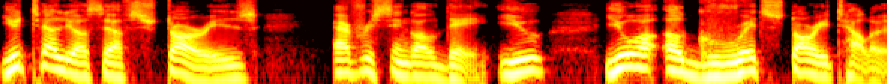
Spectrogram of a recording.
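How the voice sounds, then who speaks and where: Speaking with a Haitian accent at a fairly slow pace, a man has an animated tone, a medium pitch, and very even loudness. The recording is very clean with a silent background, and the sound is dry and close with no echo. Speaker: motivational speaker. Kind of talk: interview.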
